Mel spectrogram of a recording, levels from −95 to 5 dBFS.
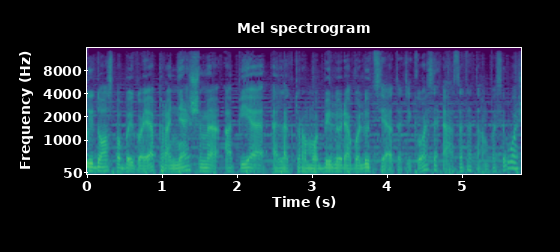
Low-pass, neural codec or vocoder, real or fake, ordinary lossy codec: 14.4 kHz; none; real; AAC, 64 kbps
